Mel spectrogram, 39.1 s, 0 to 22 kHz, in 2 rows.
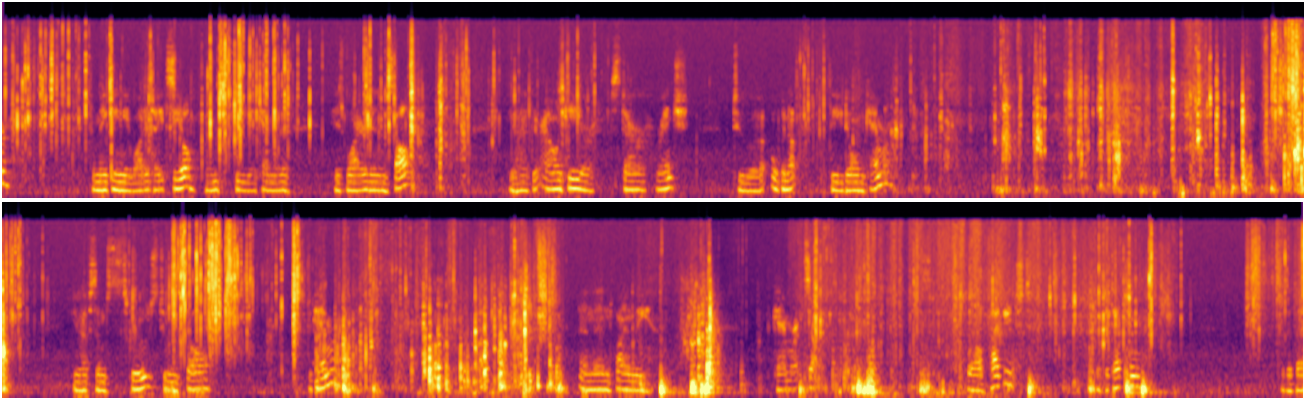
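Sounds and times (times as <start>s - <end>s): rummaging in cardboard box: 0.0s - 1.8s, 5.4s - 8.9s, 13.3s - 19.9s, 22.0s - 28.0s, 31.4s - 37.2s
plastic bags crinkling: 0.0s - 9.2s, 11.7s - 20.3s, 21.3s - 28.0s, 31.3s - 37.4s, 38.2s - 39.0s.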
